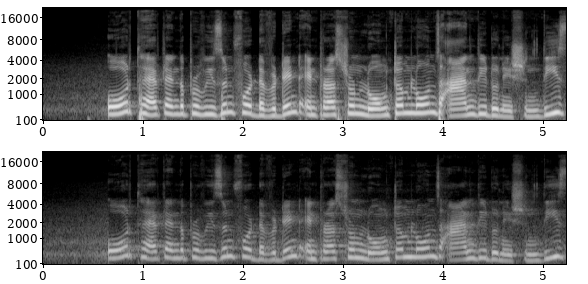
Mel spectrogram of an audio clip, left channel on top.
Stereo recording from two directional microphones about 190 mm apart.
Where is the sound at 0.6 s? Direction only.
35° left (ahead or behind).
